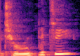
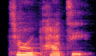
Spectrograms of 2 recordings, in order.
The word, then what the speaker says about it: Tirupati: What do the visitors do in Tirupati?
